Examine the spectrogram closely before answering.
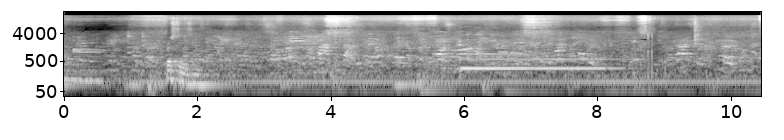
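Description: A live rock band plays loudly, with electric guitars, bass and drums.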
